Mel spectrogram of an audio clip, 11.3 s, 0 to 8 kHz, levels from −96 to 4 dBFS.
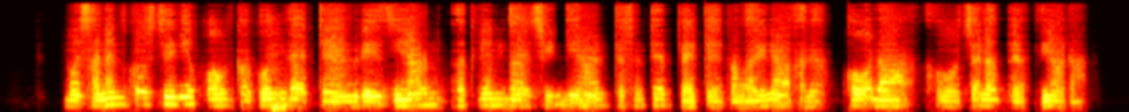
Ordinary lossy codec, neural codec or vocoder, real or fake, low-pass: AAC, 32 kbps; codec, 44.1 kHz, 0.9 kbps, DAC; fake; 7.2 kHz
